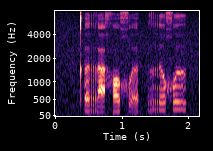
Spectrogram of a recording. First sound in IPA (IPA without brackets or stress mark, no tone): kʼ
